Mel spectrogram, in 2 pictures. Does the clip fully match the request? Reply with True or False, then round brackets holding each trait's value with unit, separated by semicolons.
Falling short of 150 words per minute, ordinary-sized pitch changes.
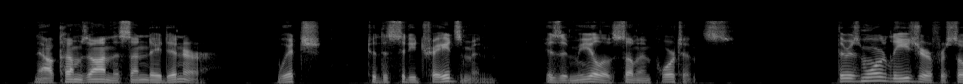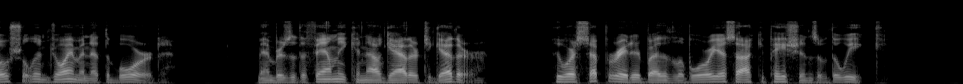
True (140 wpm; 3.4 semitones)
